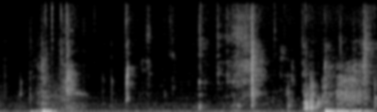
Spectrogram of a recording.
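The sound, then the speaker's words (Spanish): Someone drinks water: quiet gulps and wet mouth sounds, with two fuller swallowing bursts near the start and end and small clicks and sips in between. No one speaks. “Un brexito para tomar agua.”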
